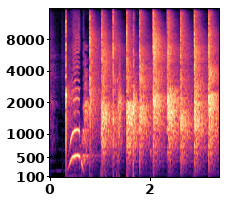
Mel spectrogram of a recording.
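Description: A short voiced whoop, then steady hand clapping for a birthday: about ten loud, sharp claps at an even, moderately quick rhythm, with no talking over them.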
